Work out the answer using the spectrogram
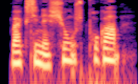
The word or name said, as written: vaccinationsprogram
